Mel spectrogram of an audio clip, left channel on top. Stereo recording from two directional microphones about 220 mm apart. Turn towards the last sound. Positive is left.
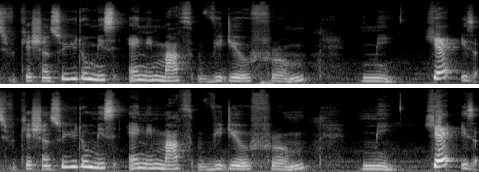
turn(degrees=-15)  # may be behind; listen again after turning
